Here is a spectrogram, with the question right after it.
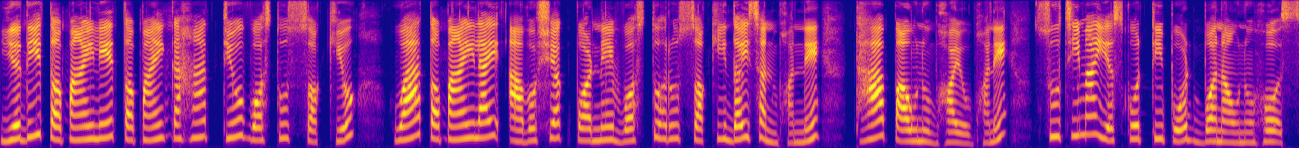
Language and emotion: Nepali, neutral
